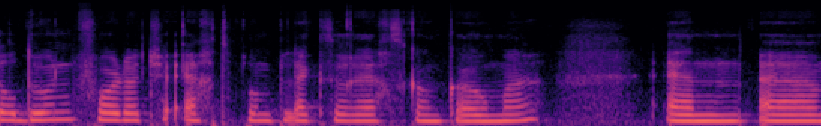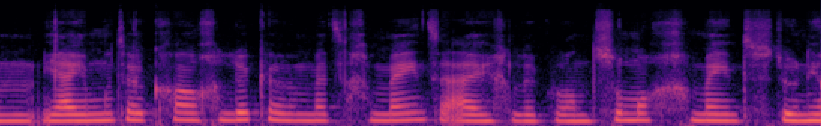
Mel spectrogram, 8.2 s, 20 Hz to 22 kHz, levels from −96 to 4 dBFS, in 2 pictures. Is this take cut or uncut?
uncut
